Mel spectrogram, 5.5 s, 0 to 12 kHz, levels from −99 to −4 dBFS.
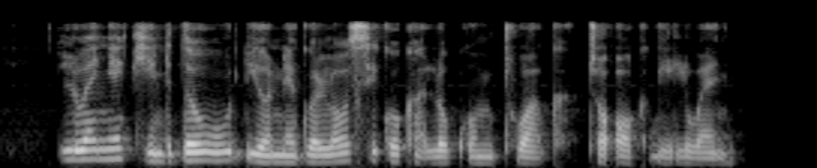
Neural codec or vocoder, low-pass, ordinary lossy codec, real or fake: codec, 16 kHz, 8 kbps, FunCodec, trained on LibriTTS, 25 frames a second; 7.2 kHz; none; fake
